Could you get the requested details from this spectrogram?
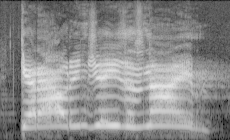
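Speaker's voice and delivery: very high, loud, slow, drawn-out bellowed shout. Showing what not to say when responding in the flesh, shouting. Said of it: "Don't need to shout".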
